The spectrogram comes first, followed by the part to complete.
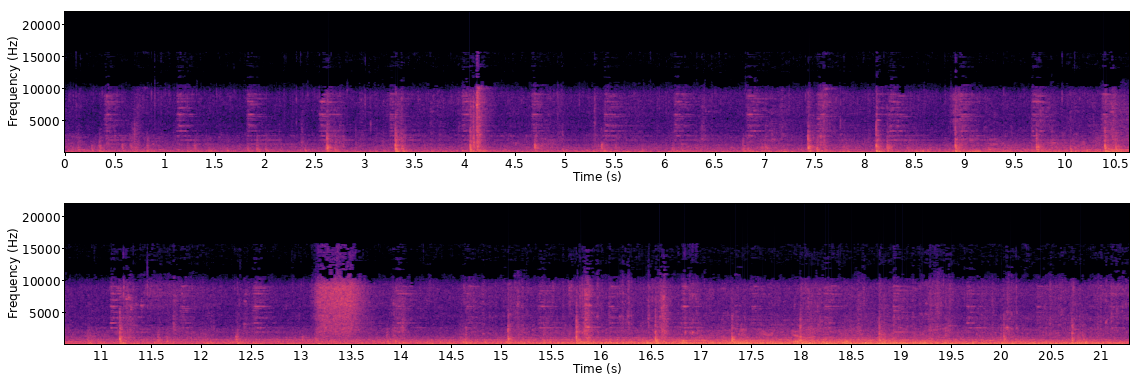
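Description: Passenger cars of a train rolling past at low speed, the wheels clicking irregularly over the rail joints. There is a brief hiss about thirteen seconds in, and a diesel locomotive's engine rumble grows louder near the end as the locomotive comes by.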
